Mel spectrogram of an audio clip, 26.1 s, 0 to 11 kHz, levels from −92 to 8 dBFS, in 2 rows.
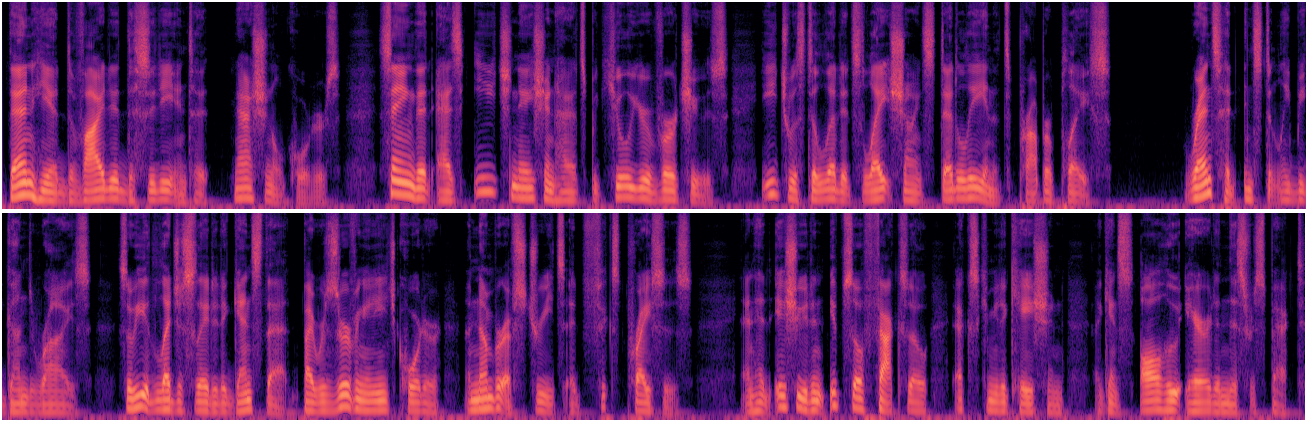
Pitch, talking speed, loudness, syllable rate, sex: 95 Hz, 155 wpm, -23 LUFS, 4.8 syllables/s, male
